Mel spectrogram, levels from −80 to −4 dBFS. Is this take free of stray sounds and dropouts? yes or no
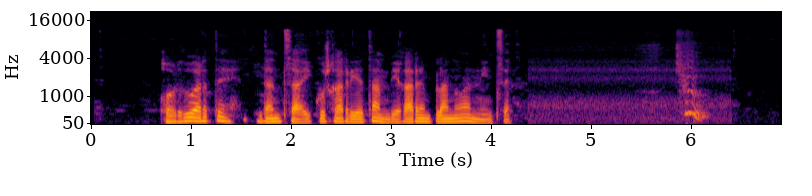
no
